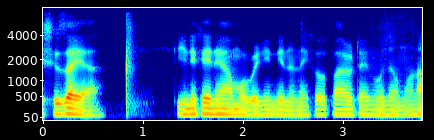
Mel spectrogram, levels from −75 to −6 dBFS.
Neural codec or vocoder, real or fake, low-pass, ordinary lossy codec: codec, 24 kHz, 0.9 kbps, WavTokenizer, large speech release; fake; 7.2 kHz; none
